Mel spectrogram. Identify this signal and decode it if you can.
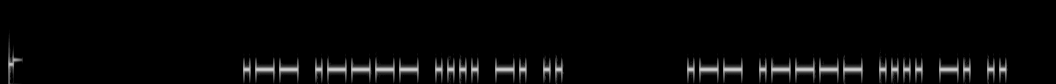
Morse code, heard as a keyed tone, about 21 wpm, 700 Hz. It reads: W1HNI W1HNI
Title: USA Call Signs - 5 Characters - Repeated 2x - 20wpm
